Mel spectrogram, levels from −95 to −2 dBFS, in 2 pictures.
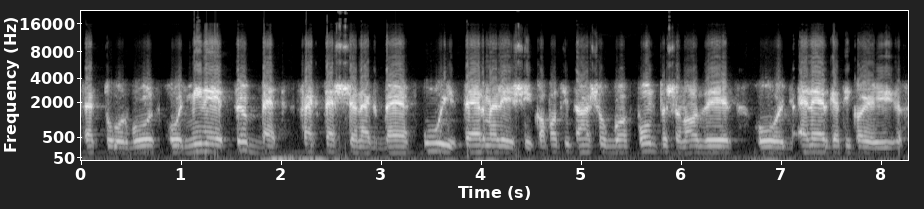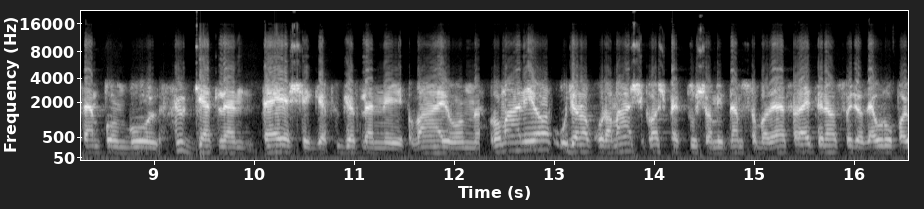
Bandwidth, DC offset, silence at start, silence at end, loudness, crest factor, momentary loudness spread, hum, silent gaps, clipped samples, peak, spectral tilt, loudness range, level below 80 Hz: over 20 kHz; under 0.1%; 0 s; 0 s; -13 LUFS; 16 dB; 14 LU; none; none; under 0.1%; 0 dBFS; 0.5 dB/octave; 3 LU; -62 dBFS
